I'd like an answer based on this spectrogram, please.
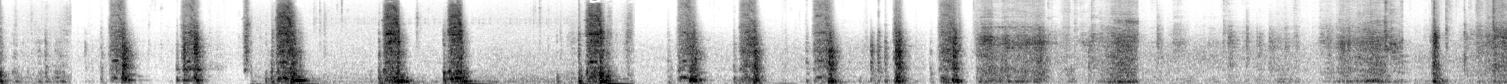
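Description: Cordless drill-driver driving screws into gypsum board over metal studs, in about a dozen short bursts. Near the end the bursts give way to a rougher scraping and rubbing.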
